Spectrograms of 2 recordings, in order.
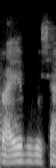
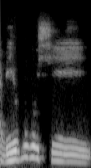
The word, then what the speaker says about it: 리브굿: 거고요 그 후에 들어보니까 라이브 굿이 아니라 리브 굿이 맞는 발음이라고 하는데 이게 발음상의 문제인 거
